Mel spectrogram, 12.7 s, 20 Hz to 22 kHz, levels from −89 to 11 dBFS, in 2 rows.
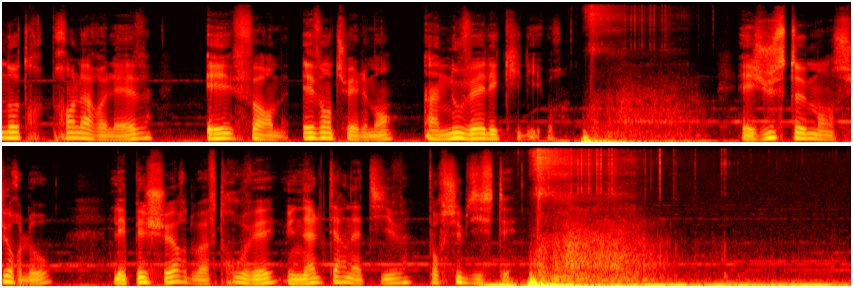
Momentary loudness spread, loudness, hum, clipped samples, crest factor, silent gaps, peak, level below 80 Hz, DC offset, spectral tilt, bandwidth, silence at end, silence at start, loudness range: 12 LU; -24 LUFS; none; under 0.1%; 20 dB; none; 0 dBFS; -24 dBFS; under 0.1%; -5.5 dB/octave; over 20 kHz; 0 s; 0 s; 4 LU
